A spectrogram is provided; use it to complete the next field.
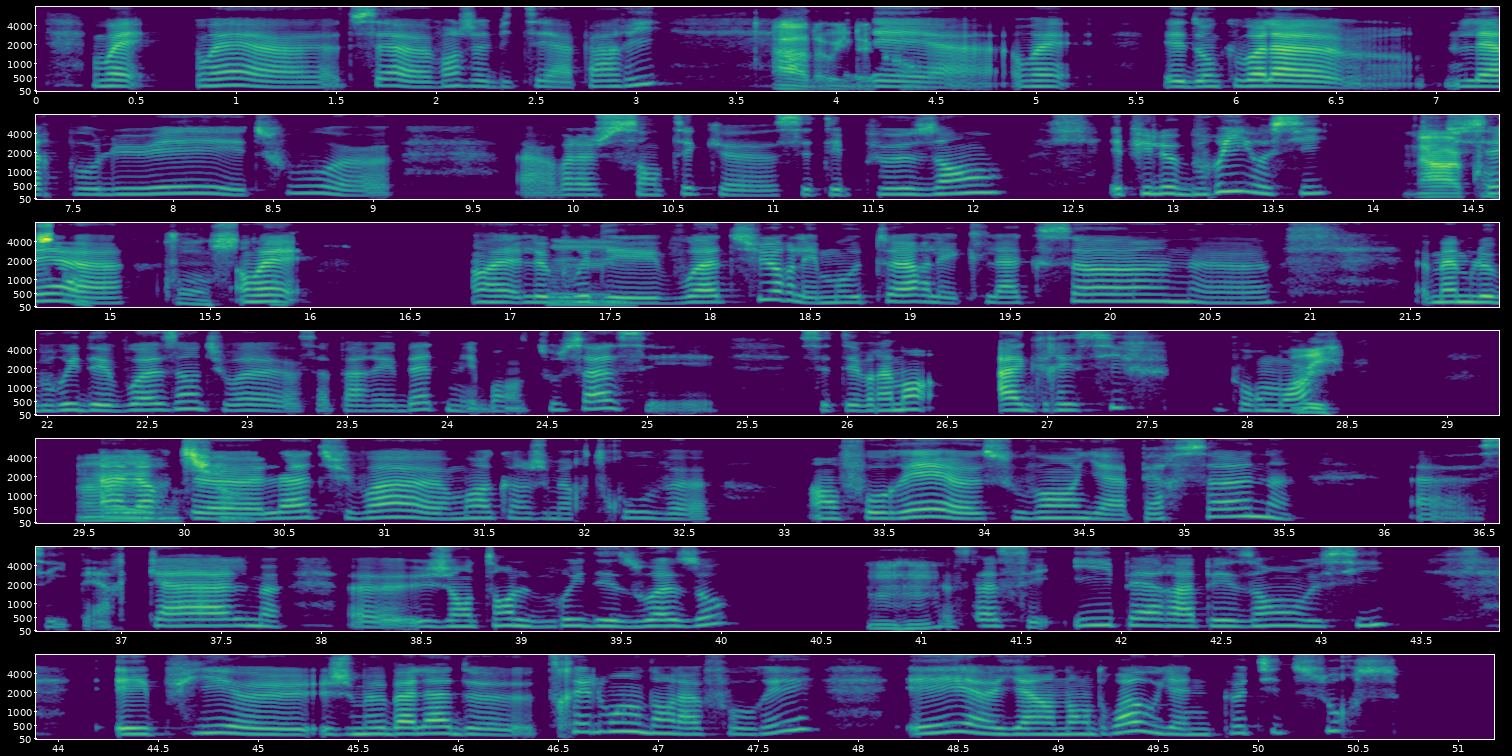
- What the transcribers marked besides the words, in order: tapping; stressed: "constant"; stressed: "hyper"
- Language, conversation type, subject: French, podcast, Comment la nature aide-t-elle à calmer l'anxiété ?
